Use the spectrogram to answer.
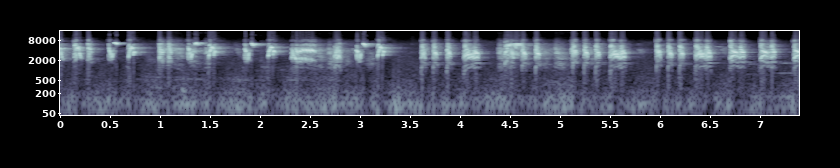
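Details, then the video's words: Male long-tailed shrike singing energetically to provoke reluctant shrikes: grating chatter in short bursts mixed with thin squeaky whistles, broken by brief pauses. "Pented Gacor Cocok Buat Pancingan Pented Yang Malas Bunyi"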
